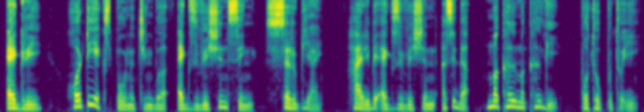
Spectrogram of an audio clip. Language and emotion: Manipuri, neutral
